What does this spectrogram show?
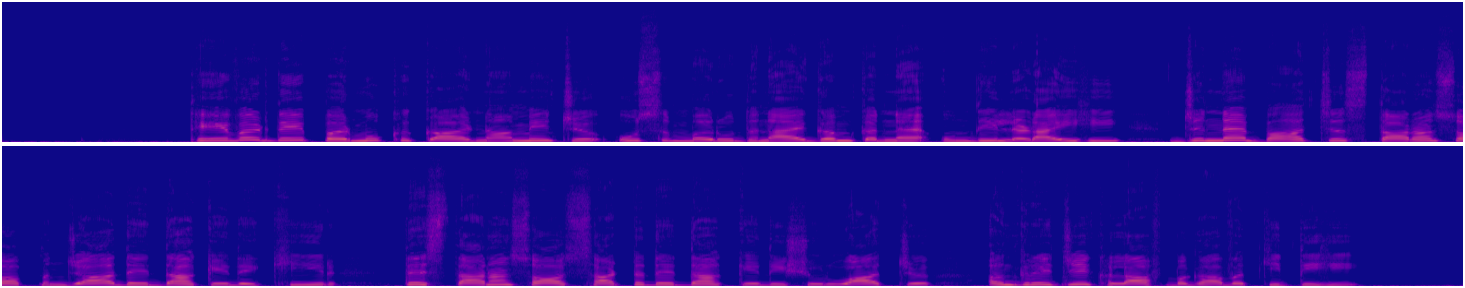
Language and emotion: Dogri, neutral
